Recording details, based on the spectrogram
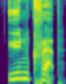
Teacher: You ask for une crepe with a nice wide open e sound.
